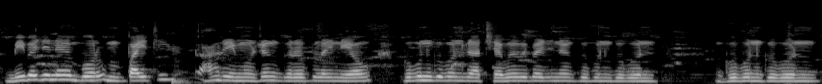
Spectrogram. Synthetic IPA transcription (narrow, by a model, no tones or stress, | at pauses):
bibajdinɯbɔɾbajtiaɾimuzɯŋɡɯɾɯp̬lɯjnijawɡubɯnɡɯbɯnzatʰijabɯbibajdinɯɡubunɡubɯn | ɡubɯnɡubɯn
